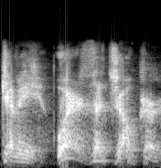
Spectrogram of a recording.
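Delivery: rough, gravelly hero rasp, words ground out. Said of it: "I like that gravelly voice".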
